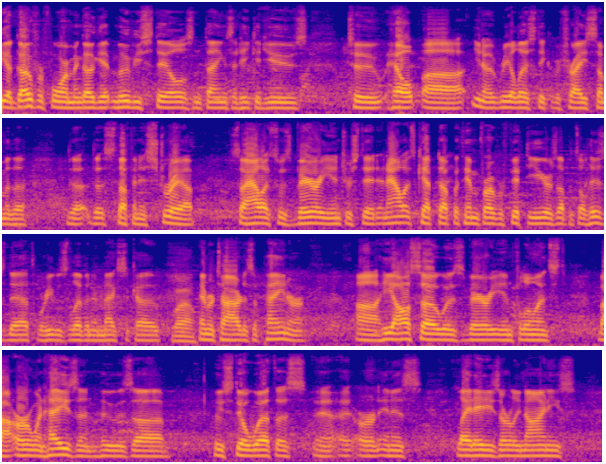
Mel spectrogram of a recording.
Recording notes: We are “live” from Heroes Con 2007 for day 3!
